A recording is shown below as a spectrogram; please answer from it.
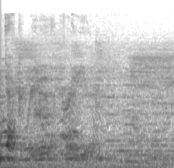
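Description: A television playing faintly in the background, speech over music, with a short louder voice sound right at the start.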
